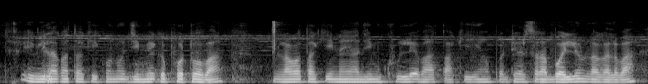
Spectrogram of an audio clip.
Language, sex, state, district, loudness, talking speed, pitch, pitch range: Bhojpuri, male, Bihar, Sitamarhi, -18 LUFS, 220 wpm, 120 Hz, 120-125 Hz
